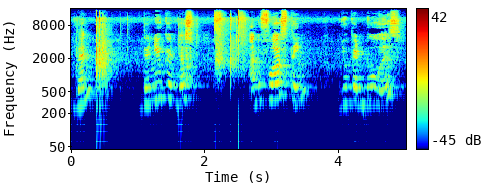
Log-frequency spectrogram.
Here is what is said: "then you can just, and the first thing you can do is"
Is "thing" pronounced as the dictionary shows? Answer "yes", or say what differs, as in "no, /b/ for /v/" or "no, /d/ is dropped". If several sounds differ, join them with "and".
no, /t/ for /θ/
